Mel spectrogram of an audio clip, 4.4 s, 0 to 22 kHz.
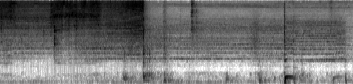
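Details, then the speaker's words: Volvo 240 wagon with turbo LFX swap, intake pressurised in a boost-leak test: steady airy hiss for a couple of seconds, then clunks; air escaping past both wastegates, the problem one leaking by the stem. "those are definitely leaking so the gate our problematic one must be leaking by the stem out of that"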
